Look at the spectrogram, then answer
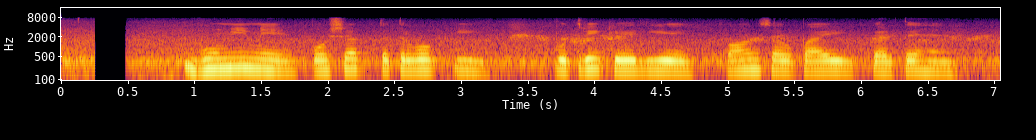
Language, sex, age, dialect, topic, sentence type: Hindi, female, 25-30, Marwari Dhudhari, agriculture, question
